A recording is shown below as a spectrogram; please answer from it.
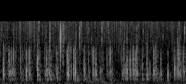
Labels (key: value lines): label: biophony, sea urchins (Echinidae)
recorder: SoundTrap 600 or HydroMoth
